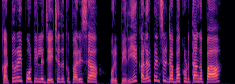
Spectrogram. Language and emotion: Tamil, happy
